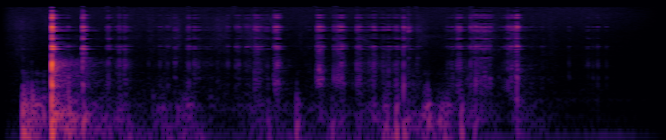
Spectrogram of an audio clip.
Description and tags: stone on stone
stone dragging on stone
grinding, concrete, stone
